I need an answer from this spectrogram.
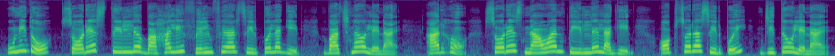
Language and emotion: Santali, neutral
